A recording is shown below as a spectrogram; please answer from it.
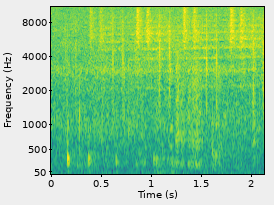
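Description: A quick run of light knocks, about four a second, with sharp ticks over them.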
